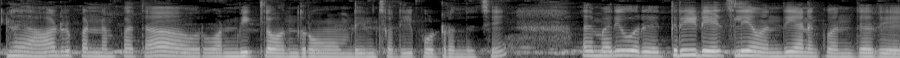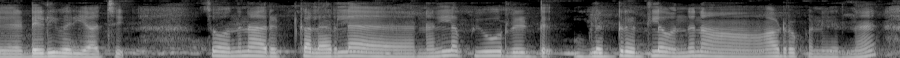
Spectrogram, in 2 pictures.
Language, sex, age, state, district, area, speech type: Tamil, female, 30-45, Tamil Nadu, Nagapattinam, rural, spontaneous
